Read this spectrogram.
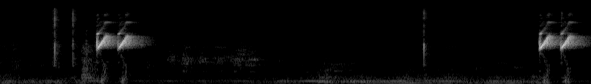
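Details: Motorcycle with a newly installed remote alarm and starter, during a vibration-sensitivity test with a single-beep setting. Two quick high chirps, a gap, then another pair as the bike is disturbed; the vibration sensor is triggering the alarm.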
